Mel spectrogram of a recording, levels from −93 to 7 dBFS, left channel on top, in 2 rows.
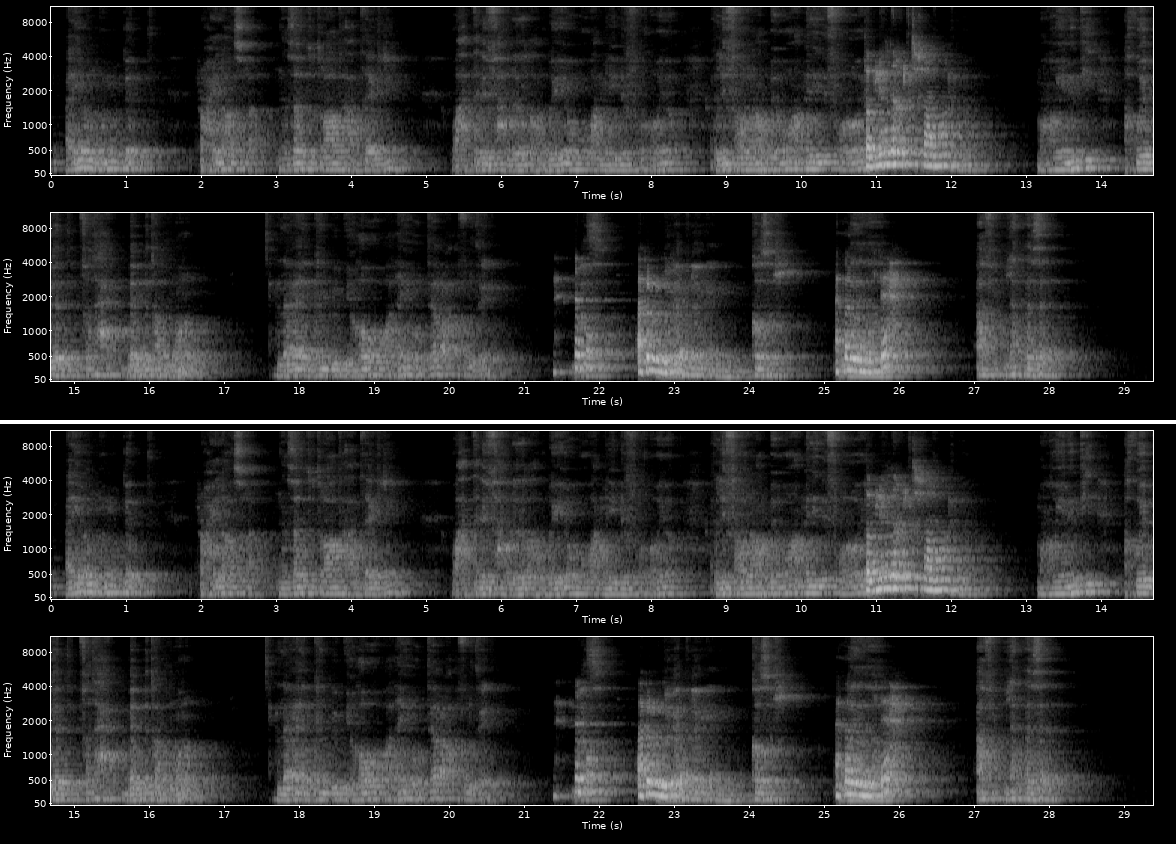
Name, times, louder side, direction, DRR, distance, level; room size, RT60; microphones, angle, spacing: voice 1, 0.2-1.2 1.9-2.7 3.0-4.6 5.3-10.9 12.0-12.3 13.1-16.6 17.6-20.6 21.6-22.0 22.7-24.5 25.2-25.8 27.0-28.0, left 1 dB, 10° right, -9 dB, 3.1 m, -38 dB
voice 2, 10.8-12.0 21.7-21.9 22.5-22.9 25.1-26.0, equal, 55° left, -2 dB, 1.2 m, -25 dB
16.0 x 5.8 x 3.0 m, 1.3 s
head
